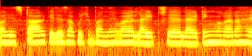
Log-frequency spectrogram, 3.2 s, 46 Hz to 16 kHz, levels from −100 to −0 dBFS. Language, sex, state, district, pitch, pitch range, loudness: Hindi, female, Chhattisgarh, Raipur, 195 Hz, 175-200 Hz, -17 LUFS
